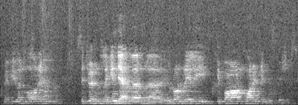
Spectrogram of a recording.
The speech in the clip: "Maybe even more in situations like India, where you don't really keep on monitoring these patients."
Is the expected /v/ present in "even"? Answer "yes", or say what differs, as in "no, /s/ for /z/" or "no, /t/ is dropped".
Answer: yes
